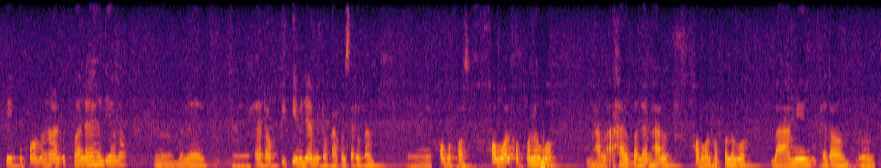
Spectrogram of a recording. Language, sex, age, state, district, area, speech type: Assamese, female, 30-45, Assam, Majuli, urban, spontaneous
